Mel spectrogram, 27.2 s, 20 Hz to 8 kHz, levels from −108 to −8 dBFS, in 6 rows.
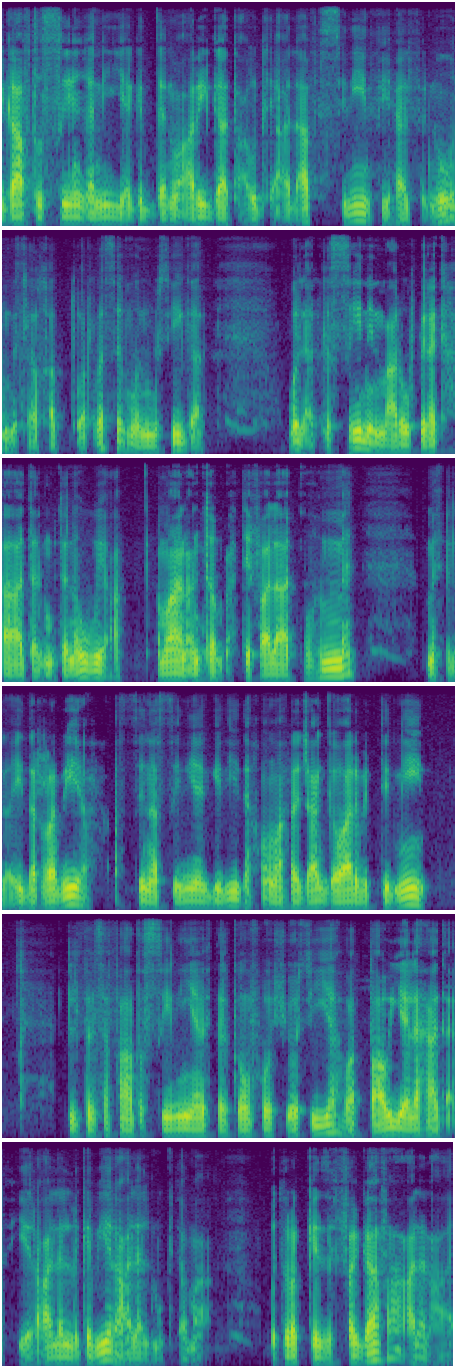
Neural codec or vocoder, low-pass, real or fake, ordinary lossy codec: none; 7.2 kHz; real; none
